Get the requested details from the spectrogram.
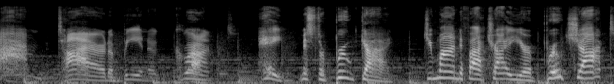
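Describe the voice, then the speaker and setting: Someone performs a put-on character voice at a fairly slow pace, with clear music in the background. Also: man, extremely high pitch for a man. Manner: panicky, whiny.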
